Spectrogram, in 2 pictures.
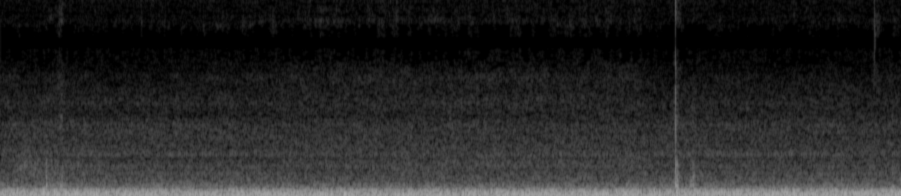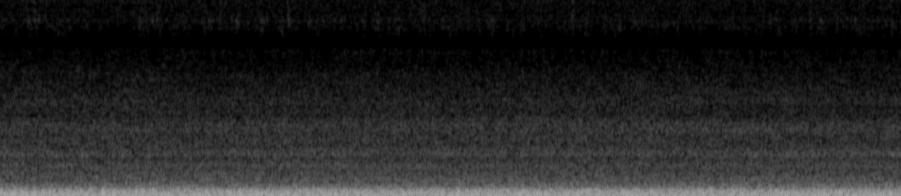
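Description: Steady low rumble of background noise, with a faint click about seven seconds in and another about two seconds later.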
